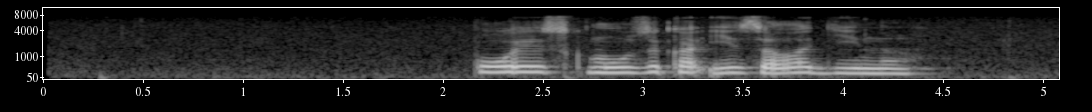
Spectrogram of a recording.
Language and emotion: Russian, neutral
